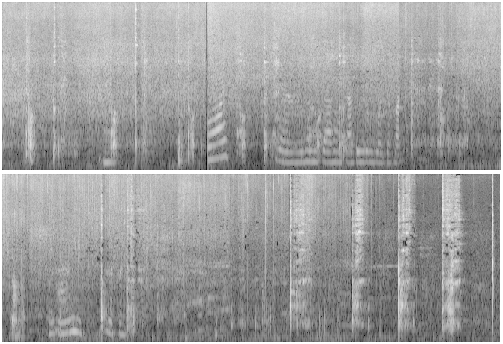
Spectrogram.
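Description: Potato wedges sizzling in hot oil in a metal kadai while a flat metal spatula stirs them and scrapes the pan. In the last few seconds the sizzle dies down, leaving separate scrapes and knocks of the spatula as the potatoes are lifted out.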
